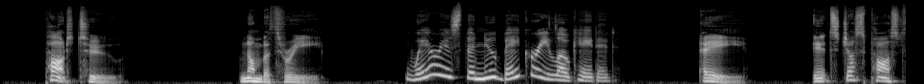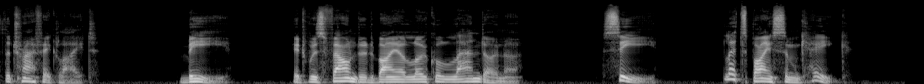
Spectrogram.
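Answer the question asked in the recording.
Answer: A: It's just past the traffic light.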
